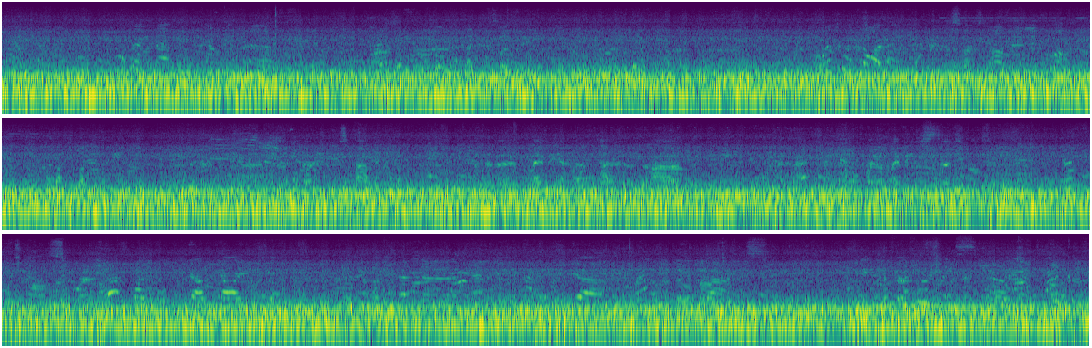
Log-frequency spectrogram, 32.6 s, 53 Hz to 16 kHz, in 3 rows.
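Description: Steady cabin roar of an easyJet Airbus A320-family airliner in descent, engine and airflow noise heard inside the cabin by the window, with faint passenger chatter beneath it.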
